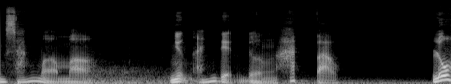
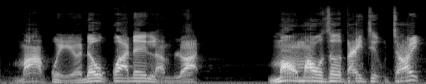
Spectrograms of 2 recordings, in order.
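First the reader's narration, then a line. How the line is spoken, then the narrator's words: Old master shouting. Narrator (Vietnamese): lão thầy đứng chống lạnh trước bàn lễ mà quát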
